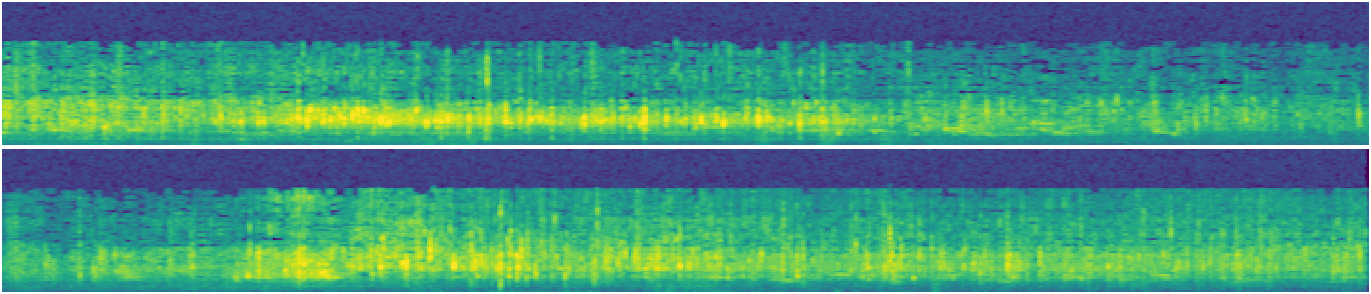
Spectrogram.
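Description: Eggplant slices sizzling as they fry in oil in a wok, a faint steady fizz with fine crackles that dips for a couple of seconds midway. A low rumble joins about two-thirds of the way through.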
